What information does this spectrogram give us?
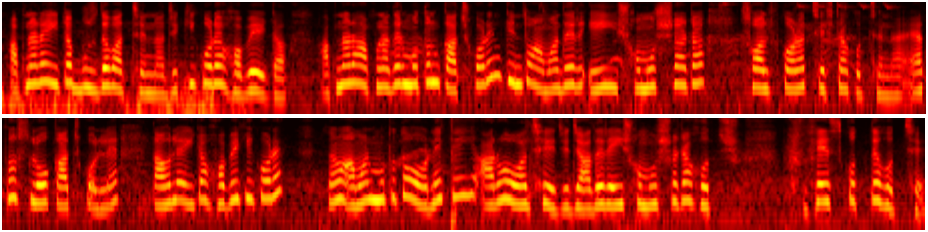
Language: Bangla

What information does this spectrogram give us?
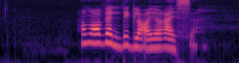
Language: Norwegian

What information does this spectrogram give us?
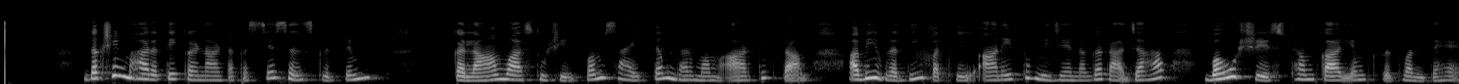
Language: Sanskrit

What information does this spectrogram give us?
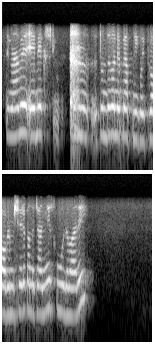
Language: Dogri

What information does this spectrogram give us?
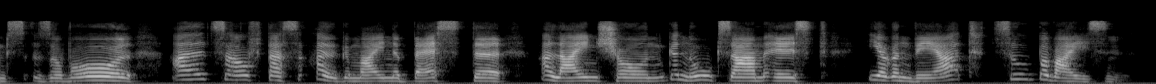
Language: German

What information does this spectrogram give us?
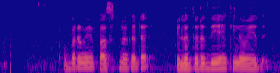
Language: Sinhala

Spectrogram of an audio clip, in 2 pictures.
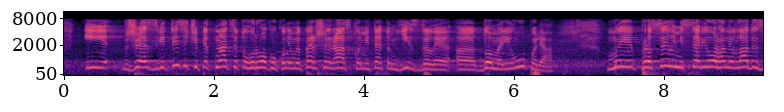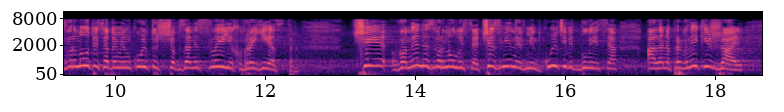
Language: Ukrainian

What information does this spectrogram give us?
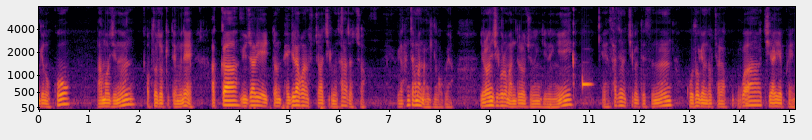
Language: Korean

